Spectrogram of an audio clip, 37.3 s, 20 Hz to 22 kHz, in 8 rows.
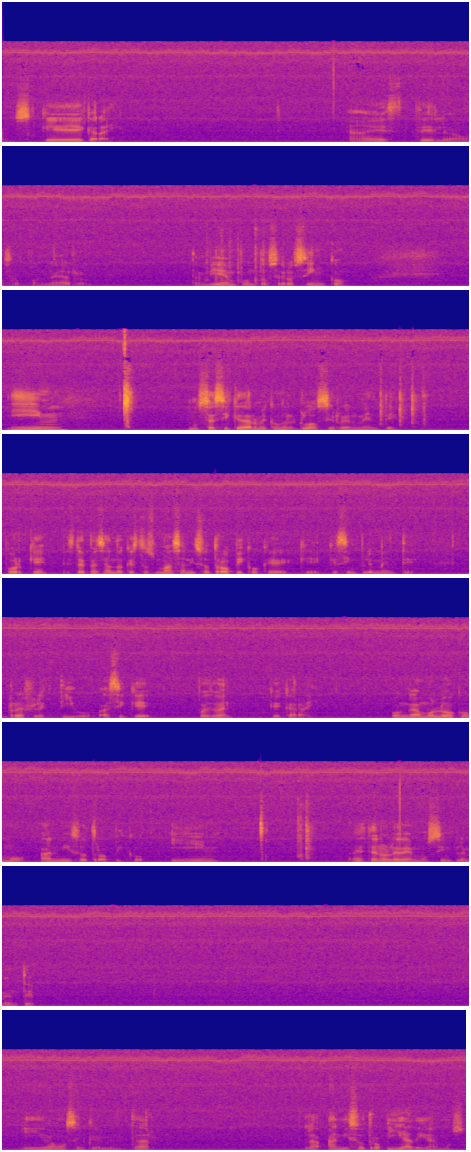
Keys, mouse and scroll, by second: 1.3-2.5 scroll up 2, 4.2 click, 4.8 click, 6.7 KP_Decimal, 6.8 KP_0, 7.2 KP_Enter, 10.4 click, 13.1 x, 19.0 click, 20.3 click, 21.3-22.5 drag, 23.6 middle click, 24.7 click, 26.3 KP_0, 30.2 click, 31.1 click, 31.9 click, 32.5 click, 33.1 click, 33.9 click, 35.8 click.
